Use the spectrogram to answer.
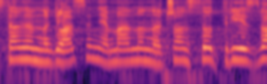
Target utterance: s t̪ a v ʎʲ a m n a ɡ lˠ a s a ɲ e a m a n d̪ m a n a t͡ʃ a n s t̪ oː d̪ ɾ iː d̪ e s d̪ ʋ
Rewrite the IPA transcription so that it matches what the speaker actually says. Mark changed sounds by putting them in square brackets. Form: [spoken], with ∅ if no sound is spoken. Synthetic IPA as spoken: s t̪ a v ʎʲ a m n a ɡ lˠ a s a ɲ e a m a n d̪ m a n a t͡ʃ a n s t̪ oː [t̪] ɾ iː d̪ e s d̪ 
